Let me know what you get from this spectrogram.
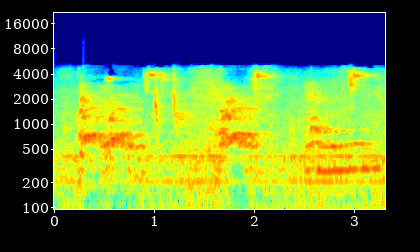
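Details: Ester, an English Bulldog/Pit Bull mix puppy, meets client dog Layla for playtime in a grooming room at work, asserting the room is hers; short tonal yips and whiny grumbles come in bursts over a steady mechanical hum.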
